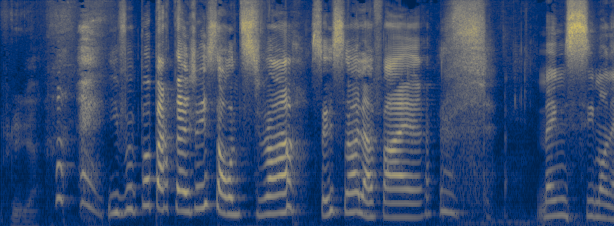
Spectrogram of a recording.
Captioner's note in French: rire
